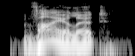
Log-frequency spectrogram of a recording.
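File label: "violet", English, male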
